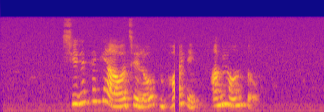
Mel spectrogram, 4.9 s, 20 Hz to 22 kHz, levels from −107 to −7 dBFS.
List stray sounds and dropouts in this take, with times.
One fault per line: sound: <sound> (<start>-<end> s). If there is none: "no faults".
sound: dropout (2.6-2.7 s)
